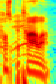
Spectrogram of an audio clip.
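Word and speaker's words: Hospitaller: It looks like we've got the Templar Knights that have come through or the Knights Templar sorry Knights Hospitala uh is is the correct way to pronounce that.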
